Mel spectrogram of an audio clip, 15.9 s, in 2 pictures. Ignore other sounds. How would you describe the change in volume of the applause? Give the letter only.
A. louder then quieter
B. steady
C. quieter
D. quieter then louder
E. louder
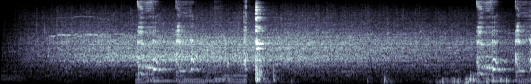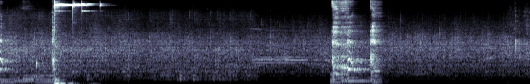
C.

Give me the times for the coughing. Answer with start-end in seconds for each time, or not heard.
2.0-3.7, 7.1-8.8, 12.9-13.7.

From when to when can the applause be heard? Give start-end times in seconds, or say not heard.
0.0-15.8.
